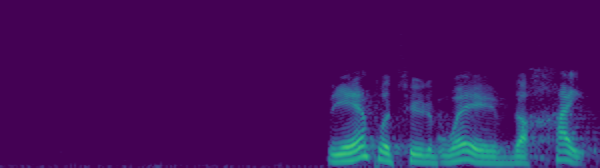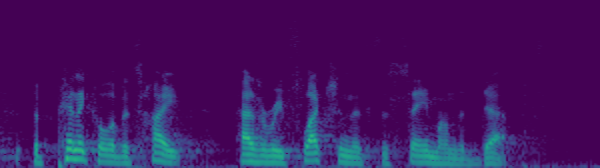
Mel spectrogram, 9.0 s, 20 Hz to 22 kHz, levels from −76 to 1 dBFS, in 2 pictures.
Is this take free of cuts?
no; 1 cut; at 3.3 s

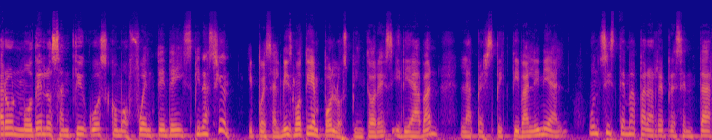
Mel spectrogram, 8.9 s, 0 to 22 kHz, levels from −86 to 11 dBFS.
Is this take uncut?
no; 1 cut; at 3.0 s

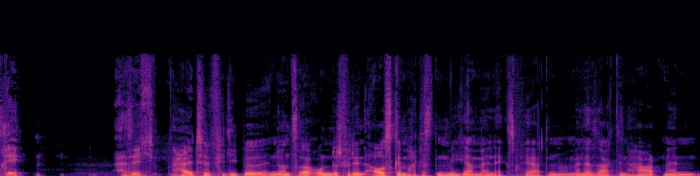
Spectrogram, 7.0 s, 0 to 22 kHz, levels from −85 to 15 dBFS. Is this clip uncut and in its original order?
no; 1 cut; at 3.4 s

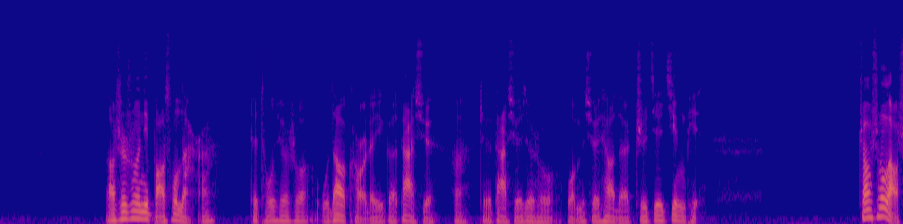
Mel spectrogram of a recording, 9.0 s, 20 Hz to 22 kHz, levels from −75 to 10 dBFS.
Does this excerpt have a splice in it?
no; 0 cuts

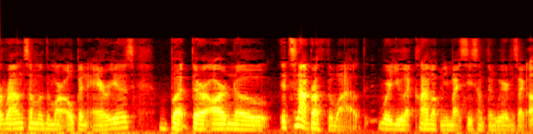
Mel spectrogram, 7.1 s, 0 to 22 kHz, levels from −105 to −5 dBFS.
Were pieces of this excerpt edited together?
yes; 1 cut; at 5.9 s

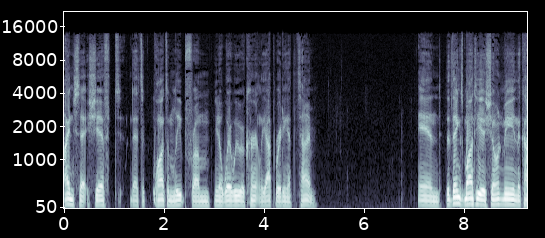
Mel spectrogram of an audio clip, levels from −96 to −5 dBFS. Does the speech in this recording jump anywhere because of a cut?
yes; 2 cuts; at 2.9 s, 7.6 s

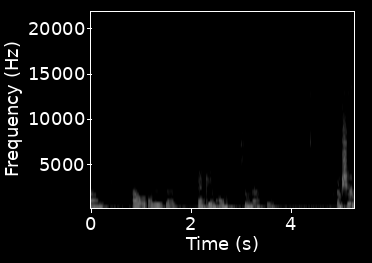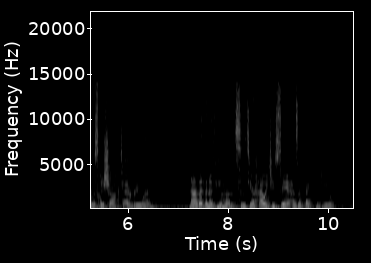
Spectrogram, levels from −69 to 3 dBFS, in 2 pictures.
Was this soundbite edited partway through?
yes; 4 cuts; at 1.1 s, 5.4 s, 7.5 s, 8.6 s

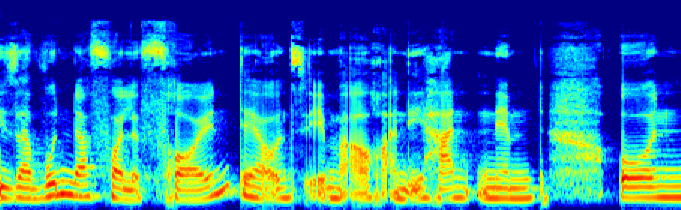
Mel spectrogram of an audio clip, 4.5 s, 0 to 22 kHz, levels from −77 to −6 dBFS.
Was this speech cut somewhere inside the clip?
no; 0 cuts

